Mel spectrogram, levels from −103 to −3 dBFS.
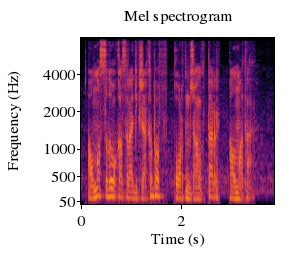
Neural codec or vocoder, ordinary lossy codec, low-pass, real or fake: none; none; none; real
